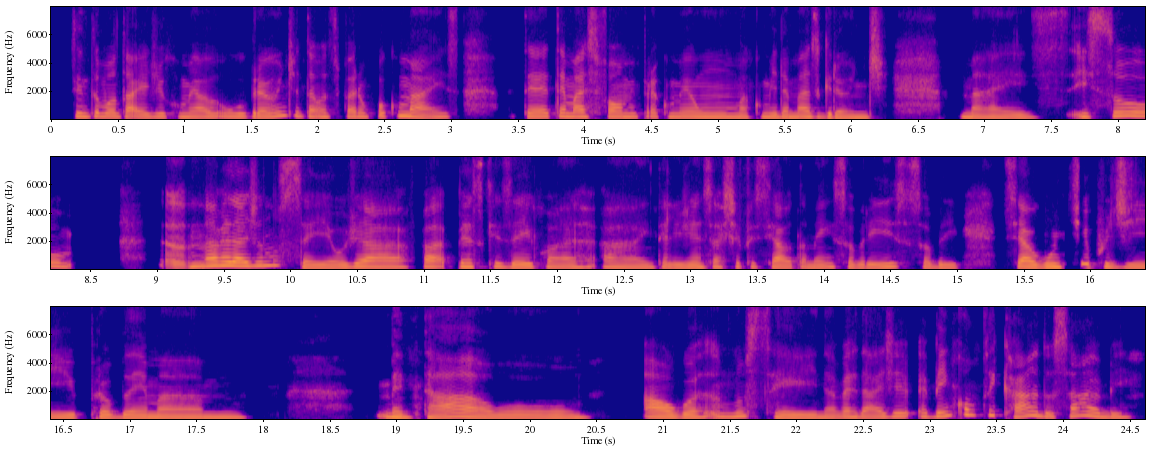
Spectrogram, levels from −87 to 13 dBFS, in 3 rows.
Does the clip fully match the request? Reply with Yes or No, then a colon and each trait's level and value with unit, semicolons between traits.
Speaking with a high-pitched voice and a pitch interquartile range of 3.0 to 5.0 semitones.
No: high, 210 Hz; narrow, 2.4 semitones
